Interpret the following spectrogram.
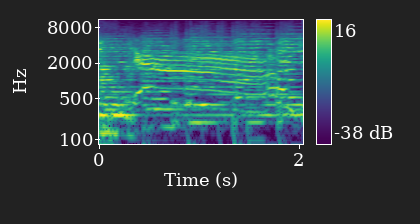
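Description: A cartoon male voice holds one long sung note that slides slowly down in pitch, over upbeat band music.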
